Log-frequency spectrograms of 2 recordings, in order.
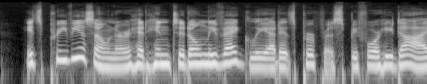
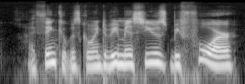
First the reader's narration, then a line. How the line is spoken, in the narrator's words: Kier muttered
